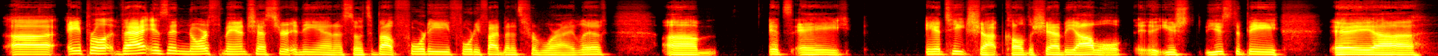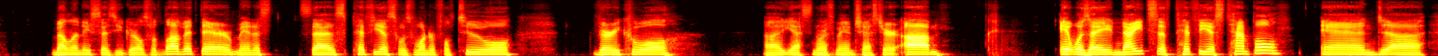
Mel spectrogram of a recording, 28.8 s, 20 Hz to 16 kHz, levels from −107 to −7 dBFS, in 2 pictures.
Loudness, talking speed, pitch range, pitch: -22 LUFS, 135 wpm, 135-155 Hz, 145 Hz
